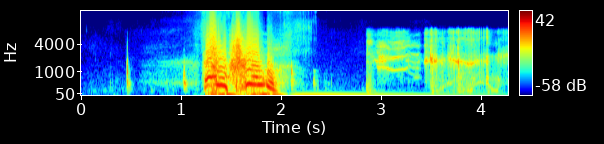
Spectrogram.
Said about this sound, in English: What was that? No, it was a sneeze. I tried a vampire sneeze, but the mic is right here. A vampire sneeze. That's what it's called. Or is it Dracula cough, whatever?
